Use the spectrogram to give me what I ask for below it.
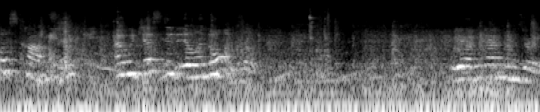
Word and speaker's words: Illinois: Everyone say Illinois, Springfield. Illinois, Springfield. You do not say Illinois. That S is silent, all right?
